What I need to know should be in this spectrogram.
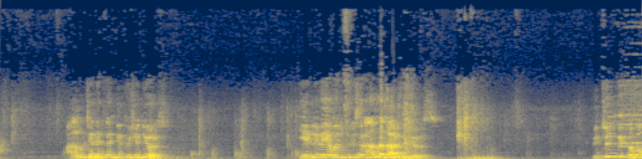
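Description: A middle-aged man speaks with animation close by, in bursts with pauses.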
